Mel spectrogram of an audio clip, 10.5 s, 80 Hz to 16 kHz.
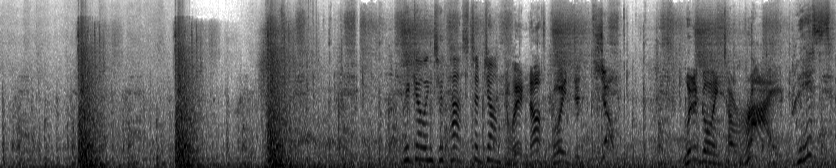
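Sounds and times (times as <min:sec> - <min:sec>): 
constant low hum: 0:00.0 - 0:10.4
heavy booming blows on a door being kicked open: 0:00.9 - 0:04.2
speech: 0:05.0 - 0:10.4.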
